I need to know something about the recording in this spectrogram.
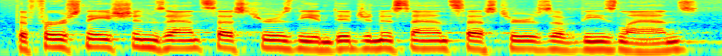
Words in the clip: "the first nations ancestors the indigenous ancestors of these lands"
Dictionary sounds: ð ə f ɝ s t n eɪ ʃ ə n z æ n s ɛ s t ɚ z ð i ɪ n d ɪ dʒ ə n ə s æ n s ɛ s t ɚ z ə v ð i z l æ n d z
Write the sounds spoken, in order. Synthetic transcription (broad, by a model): ð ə f ɝ s t n eɪ ʃ ə n z æ n s ɛ s t ɚ z ð i ɪ n d ɪ dʒ ə n ə s æ n s ɛ s t ɚ z ə v ð i z l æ n d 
